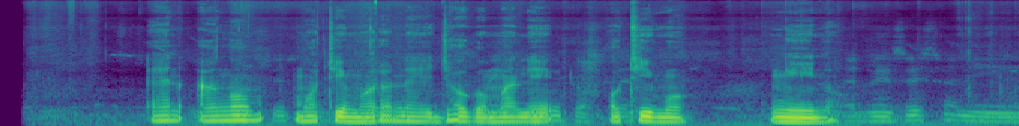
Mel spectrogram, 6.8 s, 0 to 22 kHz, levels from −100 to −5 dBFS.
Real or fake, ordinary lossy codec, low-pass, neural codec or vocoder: real; none; none; none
